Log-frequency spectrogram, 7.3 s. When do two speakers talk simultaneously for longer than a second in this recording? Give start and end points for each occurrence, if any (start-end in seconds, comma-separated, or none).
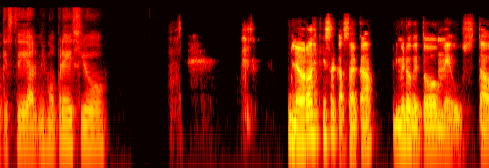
none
